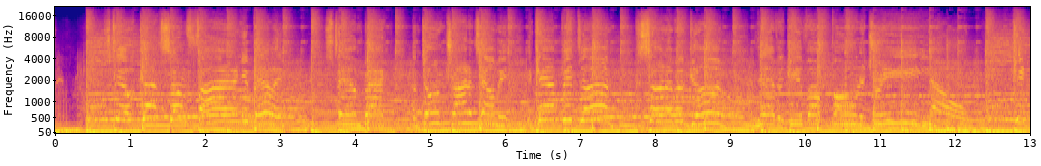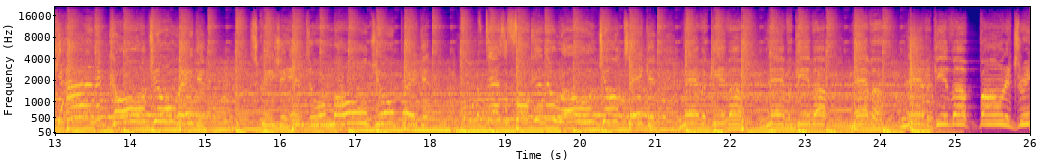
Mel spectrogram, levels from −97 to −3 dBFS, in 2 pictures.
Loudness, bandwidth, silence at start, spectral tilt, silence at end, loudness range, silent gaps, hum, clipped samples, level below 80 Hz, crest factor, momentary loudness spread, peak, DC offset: -11 LUFS; over 20 kHz; 0 s; -4.5 dB/octave; 0 s; 1 LU; none; none; under 0.1%; -20 dBFS; 10 dB; 4 LU; 0 dBFS; under 0.1%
